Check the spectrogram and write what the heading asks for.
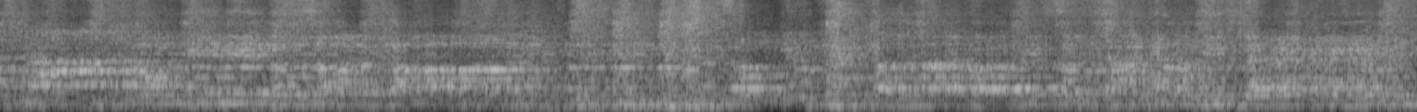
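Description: Mixed-voice show choir singing a lively number together, men's and women's voices in harmony without a break.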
